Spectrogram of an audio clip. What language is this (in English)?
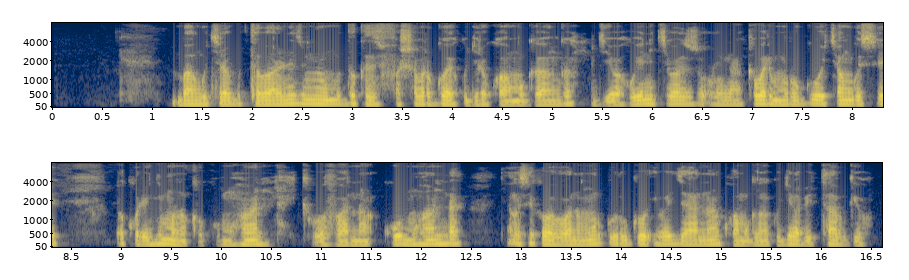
Kinyarwanda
